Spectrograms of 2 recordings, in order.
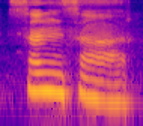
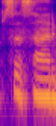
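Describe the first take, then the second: First: The first syllable is said with nasal sound. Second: The first syllable is said without nasal sound. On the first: The speaker calls it right. "ध्वनि तेज हो गई है" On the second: The speaker calls it wrong. "ससार भी कोई शब्द नहीं होता है"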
